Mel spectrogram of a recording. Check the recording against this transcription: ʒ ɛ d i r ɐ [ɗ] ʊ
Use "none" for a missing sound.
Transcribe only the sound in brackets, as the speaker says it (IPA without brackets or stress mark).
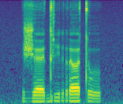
t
